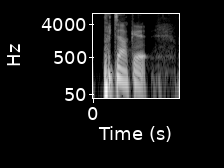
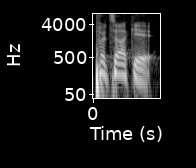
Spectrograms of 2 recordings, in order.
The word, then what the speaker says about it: Pawtucket: So everyone pronounces it Pawtucket. It's like here in Rhode Island, it's Pawtucket, like yeah. P-U-H apostrophe Tucket. So it's just like Pawtucket.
